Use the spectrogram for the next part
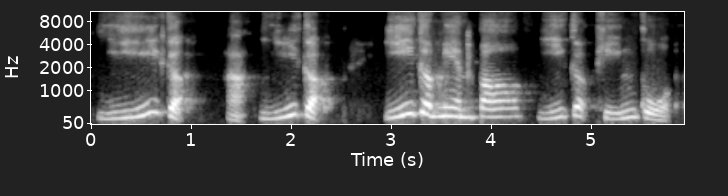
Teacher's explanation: So before a fourth tone, the first tone of one, yi, changes to second tone.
